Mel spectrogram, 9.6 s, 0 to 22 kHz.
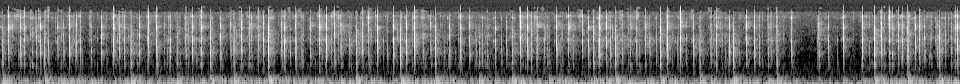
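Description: A TGR Jane V2 mechanical keyboard with 63.5g Tealios switches, cream and grey PBT plastic keycaps, and a dark grey metal case sits on a desk mat and is typed on with the fingertips of both hands. A steady, rapid stream of short, deep keystrokes carries most of its weight in the low end, with bright clicky tops. Each press dies away almost instantly.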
